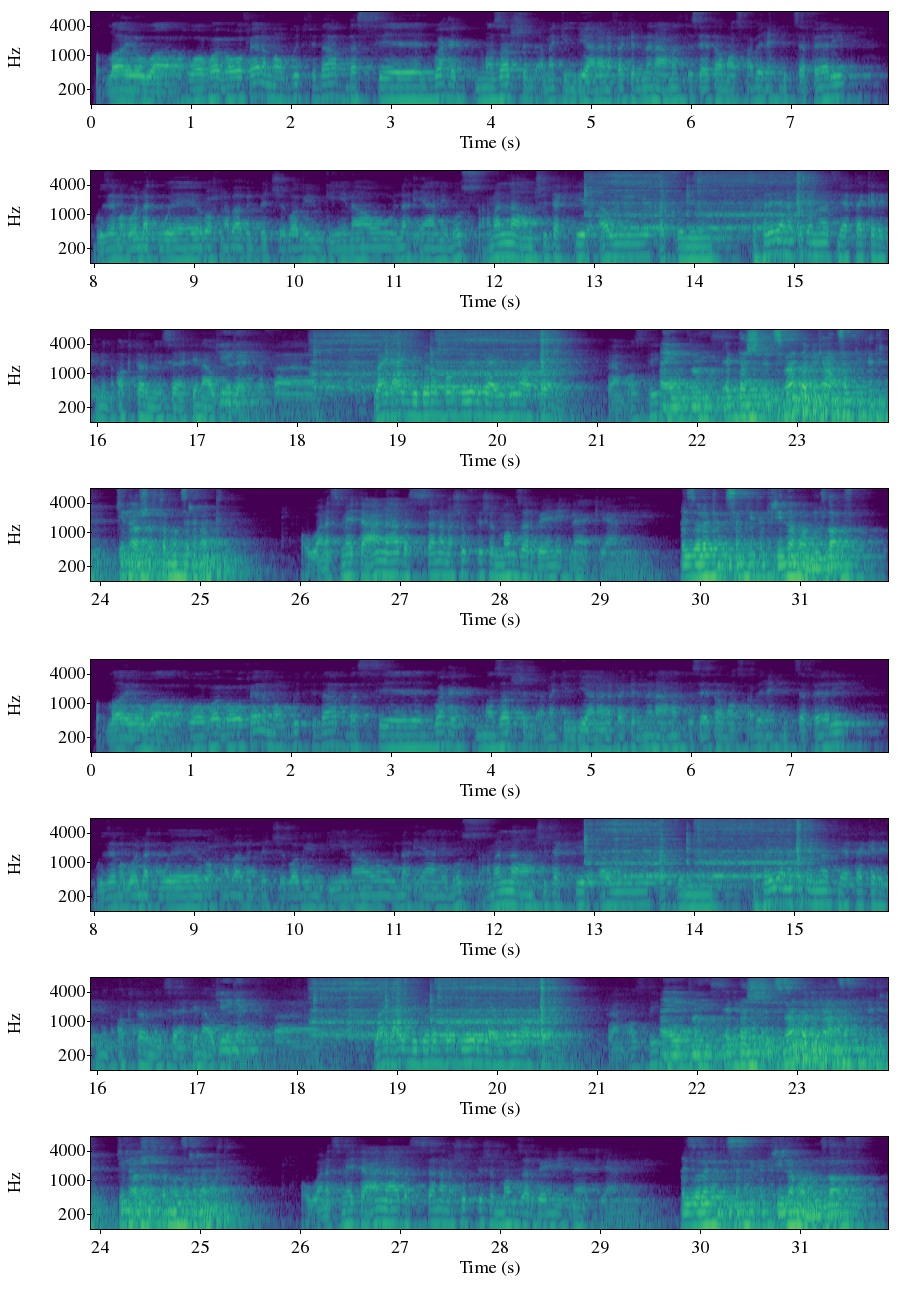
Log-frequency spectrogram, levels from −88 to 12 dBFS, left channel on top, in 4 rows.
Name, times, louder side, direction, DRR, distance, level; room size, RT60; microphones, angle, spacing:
voice 1, 0.1-7.6 8.0-18.5 18.8-20.7 21.1-21.7 26.0-29.6, left 2 dB, 65° left, 4 dB, 1.0 m, -30 dB
sound 1, 12.5-15.2 15.5-22.7, right 2 dB, 20° right, 1.8 m, -31 dB
voice 2, 21.6-23.9 24.2-25.1 29.8-31.5, left 1 dB, 80° left, -2 dB, 4.7 m, -22 dB
22.0 x 16.0 x 3.0 m, 0.96 s
head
